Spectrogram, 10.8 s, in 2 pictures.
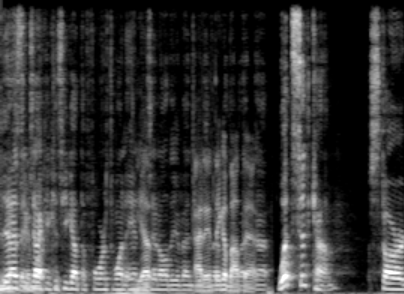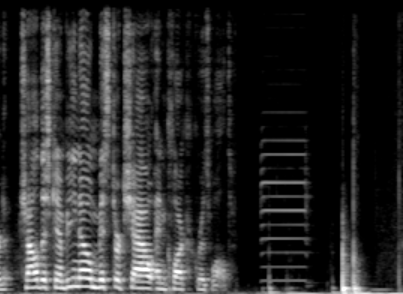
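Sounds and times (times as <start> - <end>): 
speech: 0.0 - 8.6
quiz buzzer being pressed: 8.8 - 9.6.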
